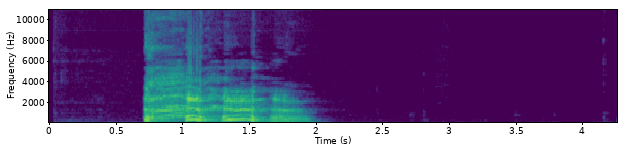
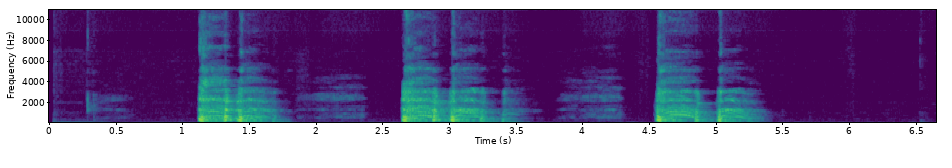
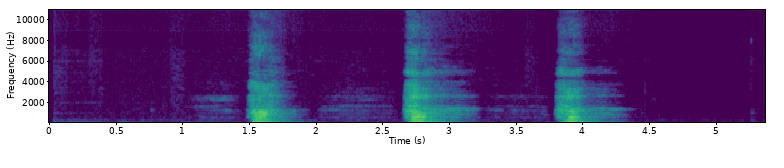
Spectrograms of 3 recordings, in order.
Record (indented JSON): {
  "cough_length": "4.3 s",
  "cough_amplitude": 32768,
  "cough_signal_mean_std_ratio": 0.38,
  "three_cough_length": "6.7 s",
  "three_cough_amplitude": 32768,
  "three_cough_signal_mean_std_ratio": 0.35,
  "exhalation_length": "5.4 s",
  "exhalation_amplitude": 32768,
  "exhalation_signal_mean_std_ratio": 0.26,
  "survey_phase": "beta (2021-08-13 to 2022-03-07)",
  "age": "65+",
  "gender": "Male",
  "wearing_mask": "No",
  "symptom_runny_or_blocked_nose": true,
  "symptom_onset": "12 days",
  "smoker_status": "Ex-smoker",
  "respiratory_condition_asthma": false,
  "respiratory_condition_other": true,
  "recruitment_source": "REACT",
  "submission_delay": "2 days",
  "covid_test_result": "Negative",
  "covid_test_method": "RT-qPCR",
  "influenza_a_test_result": "Negative",
  "influenza_b_test_result": "Negative"
}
